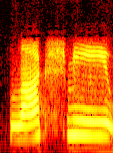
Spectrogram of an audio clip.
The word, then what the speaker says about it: Lakshmi: I'm not sure if I'm pronouncing her name correctly. And Vishnu, who were they in your life? – You are pronouncing them correctly. And Lakshmi was the spiritual leader of this group.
